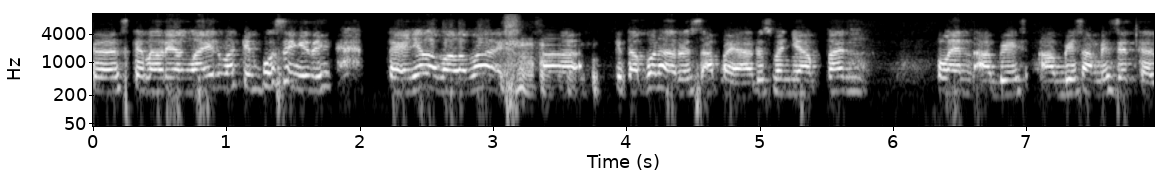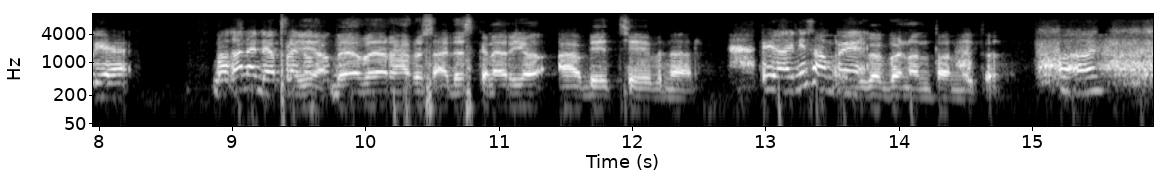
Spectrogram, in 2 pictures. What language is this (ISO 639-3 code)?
ind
